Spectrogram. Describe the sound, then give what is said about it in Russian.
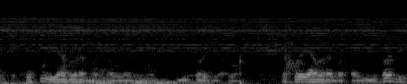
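An angle grinder saws something in an office, with a steady, high-pitched hissing whine that holds unbroken for the whole clip, sitting beneath louder voices talking over it. “Болгарка что-то пилят.”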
